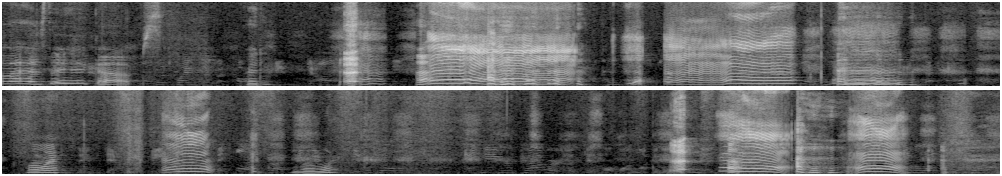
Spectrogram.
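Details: Mother's brief, abrupt adult hiccups, each followed by high-pitched infant giggles and squeals as the baby laughs at them; hiccups.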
